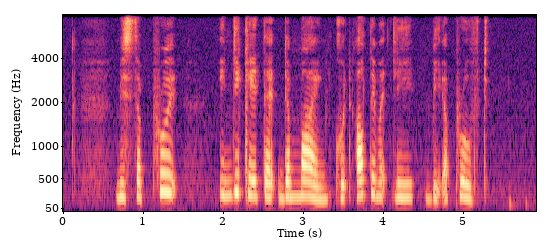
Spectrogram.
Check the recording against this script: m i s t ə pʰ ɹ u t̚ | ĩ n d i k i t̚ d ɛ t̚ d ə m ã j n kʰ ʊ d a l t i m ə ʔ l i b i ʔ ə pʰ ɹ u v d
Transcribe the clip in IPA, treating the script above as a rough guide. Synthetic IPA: m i s t ə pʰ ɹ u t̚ | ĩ n d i k e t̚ d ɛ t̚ d ə m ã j n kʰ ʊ d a l t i m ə t l i b i ʔ ə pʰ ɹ u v d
